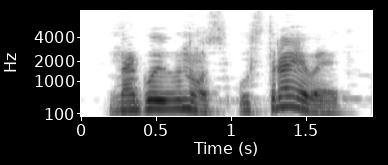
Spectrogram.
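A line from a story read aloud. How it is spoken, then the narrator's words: Snorting. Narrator (Russian): Блэк хмыкнул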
